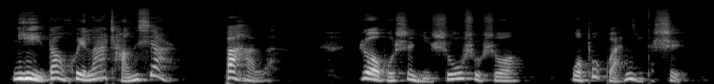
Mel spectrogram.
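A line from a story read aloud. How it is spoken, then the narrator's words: Laughing. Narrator (Chinese): 凤姐笑道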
